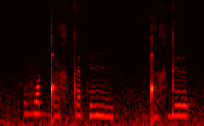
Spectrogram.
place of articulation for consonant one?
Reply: labial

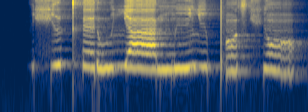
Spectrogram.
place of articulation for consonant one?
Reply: palatal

